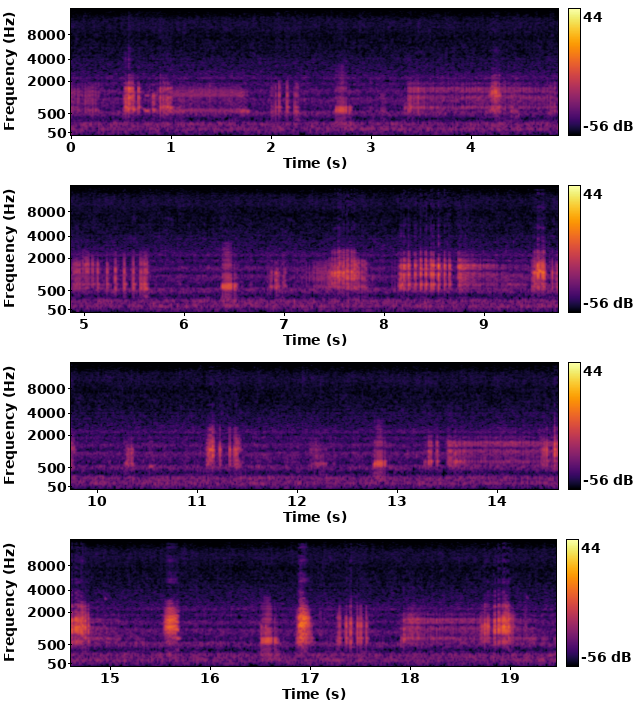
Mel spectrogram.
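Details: Several Tago's brown frogs (Rana tagoi) chorusing in April near a gorge on the Kamo River, Itoshima, Fukuoka, Japan; dense low pulsed croaks and grunts in quick irregular bursts, with constant rushing-water noise beneath.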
